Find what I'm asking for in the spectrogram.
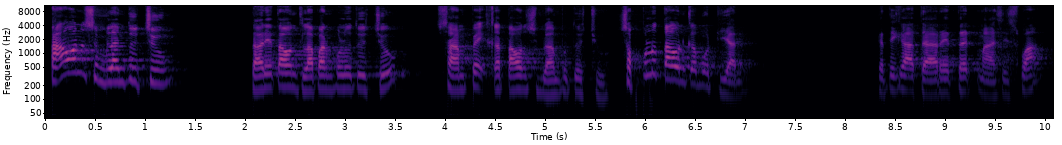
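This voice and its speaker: A man. His pitch leaps and falls with lively feeling. He moves from loud, pressing points to quiet, confessional stretches. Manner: animated, swinging from loud emphasis to hushed confession. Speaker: preacher. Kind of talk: sermon.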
